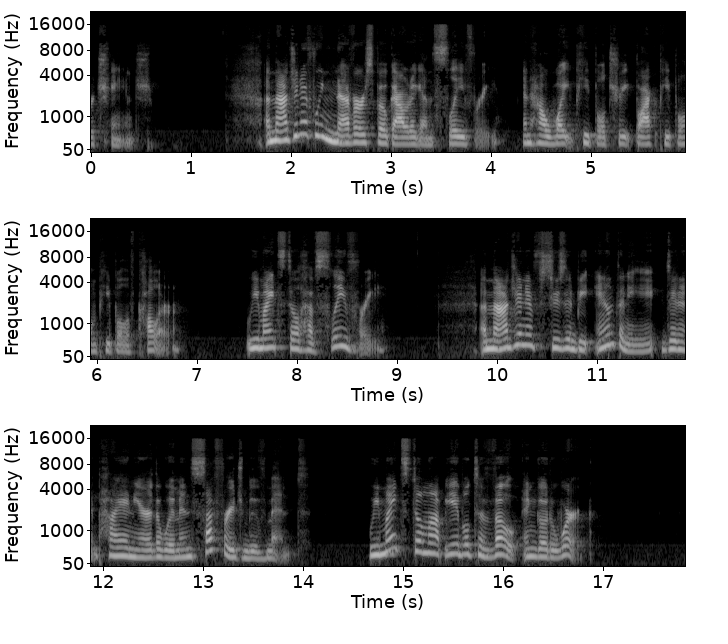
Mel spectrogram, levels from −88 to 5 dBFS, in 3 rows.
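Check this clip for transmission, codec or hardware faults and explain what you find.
Yes, there are transmission faults. The speech carries clock drift, two stretches of scattered short gaps, and a steady run of timing corrections.

Clock drift between sender and receiver runs through the whole clip. The sender's clock is slow, by roughly 2%. Audio arrives a little slower than the receiver plays it. The jitter buffer keeps draining and must be topped up. This causes small timing hiccups at uneven intervals from start to finish. They come from no single event. The drift keeps producing them.

Scattered short gaps appear first between 0.17 and 2.24 s. There are about three, the longest around 15 ms, and roughly 30 ms is patched in all. They return between 4.29 and 17.00 s. There are about fifteen there, none longer than about 10 ms, and around 100 ms is filled in total. Each lost or late packet was covered by extending the last sound. 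Nothing drops out. You hear brief ticks or slight smears.

Repeated timing corrections run from 0.85 to 17.29 s. The receiver keeps repeating short pieces to make up for the slow sender. Every edit goes the same way, stretching the audio. The effective speed is 99%, and about 200 ms is added over the stretch. The edits are small and unevenly spaced. They come across as faint hiccups and a slightly unsteady, dragging tempo.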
